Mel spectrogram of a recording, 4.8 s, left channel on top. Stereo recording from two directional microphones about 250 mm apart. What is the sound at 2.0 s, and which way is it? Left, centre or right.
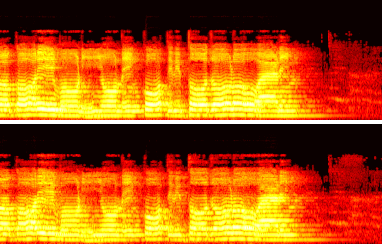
Mantra, left.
